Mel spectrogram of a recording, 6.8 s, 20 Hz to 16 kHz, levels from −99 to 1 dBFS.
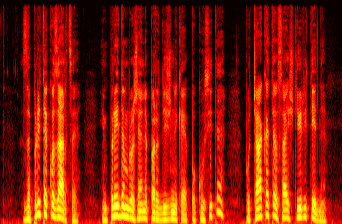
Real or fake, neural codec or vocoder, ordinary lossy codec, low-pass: real; none; none; 14.4 kHz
